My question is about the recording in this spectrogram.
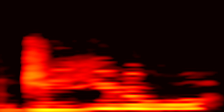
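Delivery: tentative question left dangling; trailing off. A narrator's reading. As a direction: let the question hang unfinished. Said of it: "Steve trailed off before he could finish the question".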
